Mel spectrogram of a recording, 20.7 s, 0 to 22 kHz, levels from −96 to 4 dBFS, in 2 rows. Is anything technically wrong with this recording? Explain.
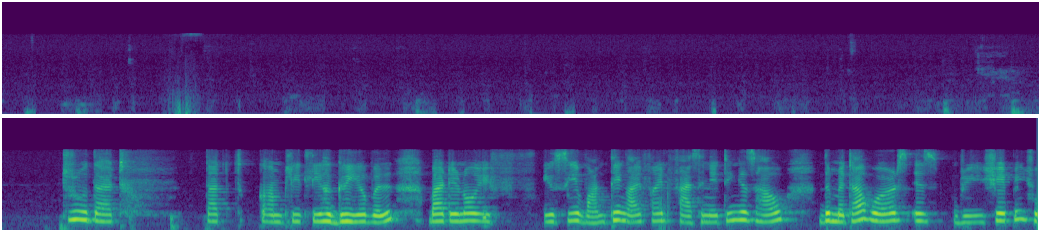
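Yes. There are bit errors on an ADPCM link, from 1.67 to 2.01 s and again from 16.95 to 17.10 s, just after "see one thing I". Flipped bits, somewhat under 1 percent, corrupt the adaptive step size and predictor, so each hit keeps ringing for milliseconds as pops and gritty bursts with brief level jumps. Unlike packet loss, nothing goes silent or repeats. The G.722 coding underneath sounds clean, which points to its full 64 kbit/s mode.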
